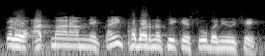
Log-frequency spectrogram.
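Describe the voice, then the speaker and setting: A man's voice: high voice, fairly even intonation, fast talker, darkish tone, muffled recording. A male preacher telling a moral story in a sermon, emphatic and repetitive, with rhetorical questions.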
